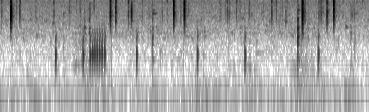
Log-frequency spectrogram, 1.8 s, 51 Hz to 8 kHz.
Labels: {"label": "biophony, knock croak", "recorder": "SoundTrap 300"}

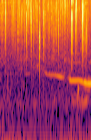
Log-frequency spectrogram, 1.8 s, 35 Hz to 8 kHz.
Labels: {"label": "biophony", "recorder": "SoundTrap 300"}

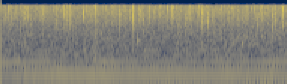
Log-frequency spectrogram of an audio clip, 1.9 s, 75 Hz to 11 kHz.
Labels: {"label": "biophony, midshipman", "recorder": "SoundTrap 500"}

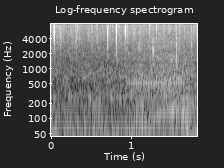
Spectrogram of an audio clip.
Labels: {"label": "biophony, croak", "recorder": "SoundTrap 500"}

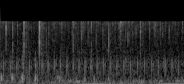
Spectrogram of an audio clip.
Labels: {"label": "biophony, rattle", "recorder": "SoundTrap 500"}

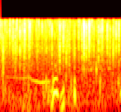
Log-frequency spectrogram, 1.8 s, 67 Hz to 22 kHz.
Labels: {"label": "biophony, cascading saw", "recorder": "SoundTrap 600 or HydroMoth"}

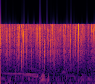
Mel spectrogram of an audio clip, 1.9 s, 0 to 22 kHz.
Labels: {"label": "biophony, cascading saw", "recorder": "SoundTrap 600 or HydroMoth"}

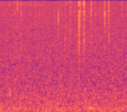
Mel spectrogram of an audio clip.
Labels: {"label": "ambient", "recorder": "HydroMoth"}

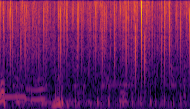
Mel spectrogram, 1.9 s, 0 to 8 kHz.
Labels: {"label": "biophony, cascading saw", "recorder": "SoundTrap 600 or HydroMoth"}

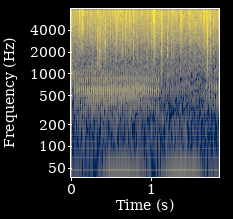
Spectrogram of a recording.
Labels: {"label": "biophony, croak", "recorder": "SoundTrap 500"}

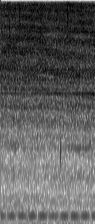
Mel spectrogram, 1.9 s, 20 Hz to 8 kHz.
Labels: {"label": "anthrophony, boat engine", "recorder": "SoundTrap 500"}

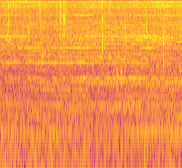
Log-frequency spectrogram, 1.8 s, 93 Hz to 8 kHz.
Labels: {"label": "anthrophony, boat engine", "recorder": "SoundTrap 500"}
{"label": "biophony", "recorder": "SoundTrap 500"}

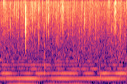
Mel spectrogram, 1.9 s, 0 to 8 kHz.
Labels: {"label": "biophony, midshipman", "recorder": "SoundTrap 500"}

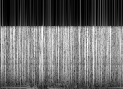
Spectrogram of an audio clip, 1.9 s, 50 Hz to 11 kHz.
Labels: {"label": "biophony, cascading saw", "recorder": "SoundTrap 600 or HydroMoth"}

